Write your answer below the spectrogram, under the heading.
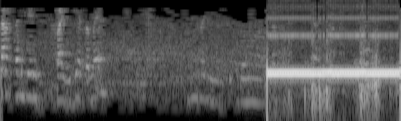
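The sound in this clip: Telephone ringing tone: a loud, steady electronic tone with a few bright harmonics. It starts abruptly after several seconds of murmured talk and holds unchanged to the end.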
